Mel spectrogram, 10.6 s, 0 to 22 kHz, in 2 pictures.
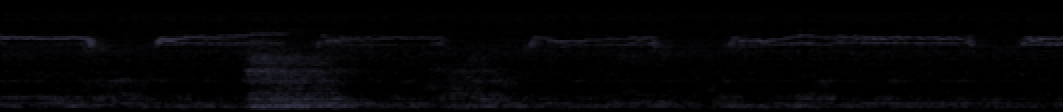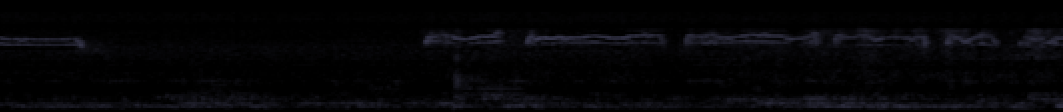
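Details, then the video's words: Pallid swift feeding its single chick and exercising wings, Jerez de la Frontera, Spain, 15 September 2022: faint, thin, buzzy high notes in short repeated bursts, then a quicker run of chattering notes near the end, over low background rumble. "karmienie jedynaka"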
